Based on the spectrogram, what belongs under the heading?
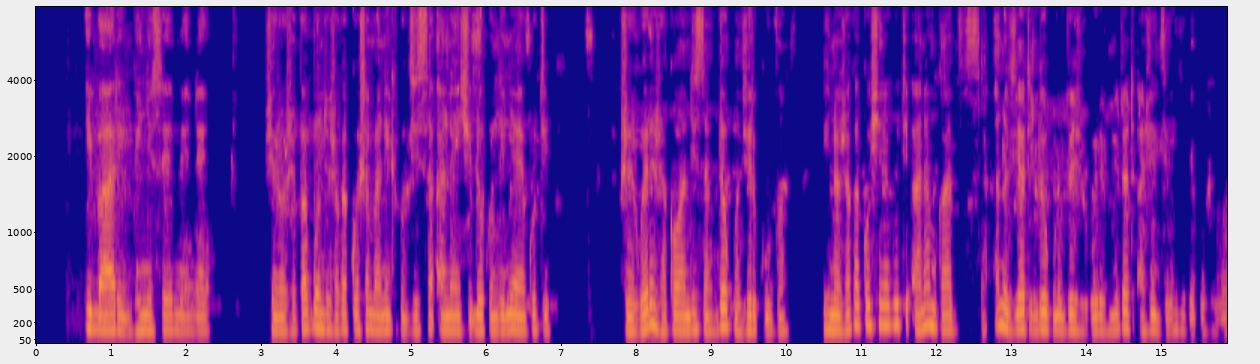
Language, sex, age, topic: Ndau, male, 25-35, health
